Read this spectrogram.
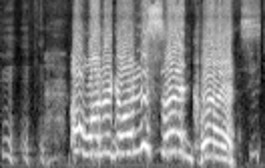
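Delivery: high, slow whiny complaint; hammed-up whiny ranger; whiny slacker. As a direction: whine like a kid skipping work.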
